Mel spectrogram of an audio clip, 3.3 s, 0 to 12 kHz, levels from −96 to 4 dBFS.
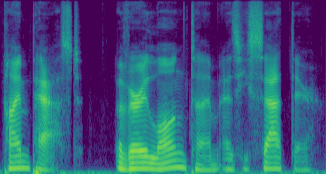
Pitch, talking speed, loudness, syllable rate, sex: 105 Hz, 185 wpm, -19 LUFS, 4.5 syllables/s, male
